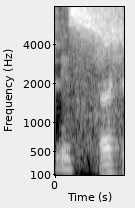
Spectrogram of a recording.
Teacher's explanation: لأن الحاء فيها صفة الهمس وهي ساكنة، فلا بد أن نظهرها ولا يعني تكون قريبة إلى حرف الهاء، لا نقول للسحت هكذا، لا نقول للسحت هكذا. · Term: حرف الحاء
